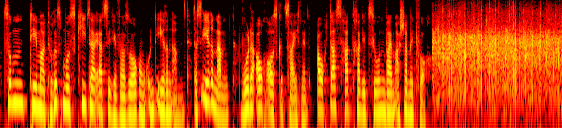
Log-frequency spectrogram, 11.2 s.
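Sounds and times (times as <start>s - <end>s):
speech: 0.2s - 8.8s
audience applause at an Ash Wednesday gathering honouring volunteers and an athlete: 8.6s - 11.2s.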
